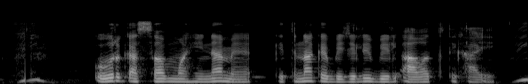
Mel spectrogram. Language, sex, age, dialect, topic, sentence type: Bhojpuri, male, 18-24, Southern / Standard, banking, statement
